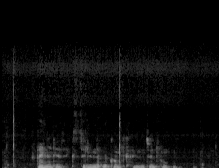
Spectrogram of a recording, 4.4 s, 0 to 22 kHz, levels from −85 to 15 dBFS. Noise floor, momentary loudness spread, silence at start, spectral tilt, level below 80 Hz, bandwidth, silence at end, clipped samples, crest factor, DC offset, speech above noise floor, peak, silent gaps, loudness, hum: -57 dBFS; 13 LU; 0.1 s; -6 dB/octave; -64 dBFS; 16 kHz; 0.35 s; under 0.1%; 22 dB; under 0.1%; 26 dB; -12 dBFS; none; -33 LUFS; none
